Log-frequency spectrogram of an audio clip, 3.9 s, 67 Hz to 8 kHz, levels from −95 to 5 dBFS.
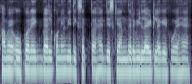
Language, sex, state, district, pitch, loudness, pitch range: Hindi, male, Manipur, Imphal West, 145 Hz, -16 LUFS, 140-145 Hz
